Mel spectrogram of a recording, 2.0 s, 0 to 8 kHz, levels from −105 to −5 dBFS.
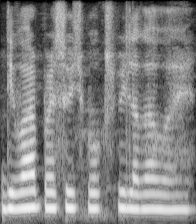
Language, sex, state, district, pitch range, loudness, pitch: Hindi, female, Arunachal Pradesh, Papum Pare, 205-215 Hz, -16 LUFS, 210 Hz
